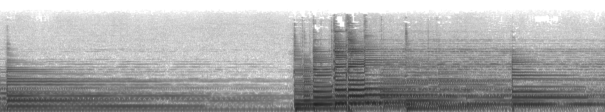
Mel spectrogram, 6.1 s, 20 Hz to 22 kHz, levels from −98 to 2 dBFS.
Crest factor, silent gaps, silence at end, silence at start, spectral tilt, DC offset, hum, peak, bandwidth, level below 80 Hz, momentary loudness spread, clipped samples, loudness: 20 dB; none; 0 s; 0 s; -5 dB/octave; under 0.1%; none; 0 dBFS; 14 kHz; -42 dBFS; 23 LU; under 0.1%; -19 LUFS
